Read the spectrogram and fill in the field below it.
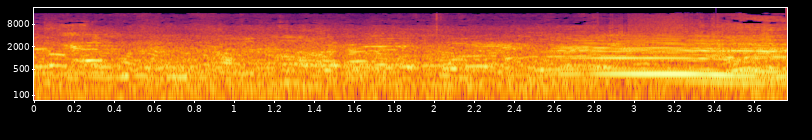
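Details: Sahiwal cattle at a Faridpur cattle market in Bangladesh, on a Tuesday: a steady, low harmonic moo swelling near the end, heard over continuous crowd chatter and bargaining voices.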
